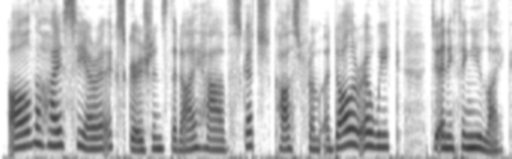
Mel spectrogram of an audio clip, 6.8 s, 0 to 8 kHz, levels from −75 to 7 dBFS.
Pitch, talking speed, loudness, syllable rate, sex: 220 Hz, 165 wpm, -18 LUFS, 4.2 syllables/s, female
